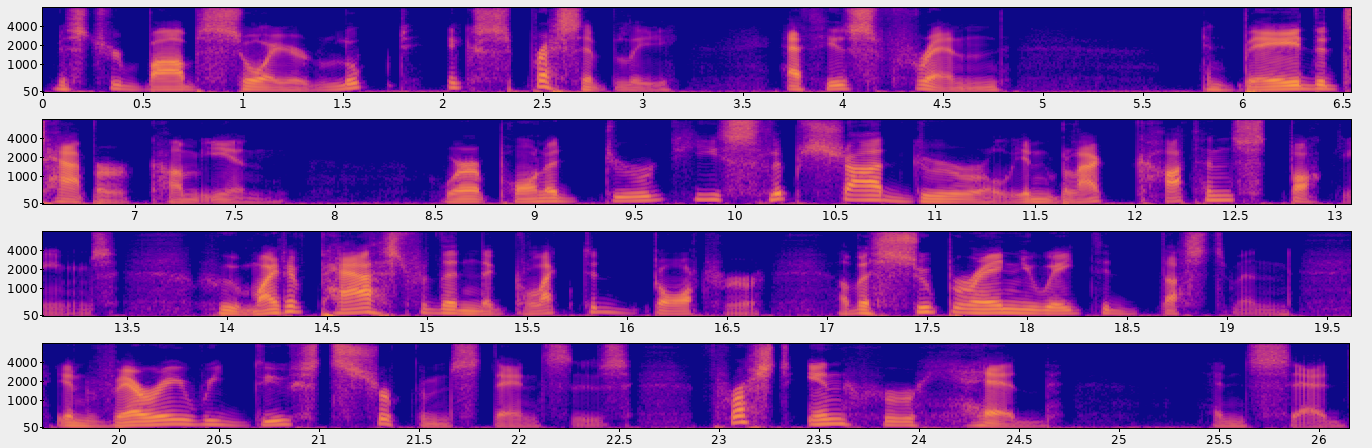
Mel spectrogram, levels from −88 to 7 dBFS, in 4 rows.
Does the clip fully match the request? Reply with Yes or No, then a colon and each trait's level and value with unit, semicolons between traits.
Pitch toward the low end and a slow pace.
Yes: low, 110 Hz; slow, 105 wpm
